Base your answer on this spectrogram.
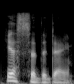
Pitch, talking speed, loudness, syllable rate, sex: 105 Hz, 320 wpm, -18 LUFS, 6.2 syllables/s, male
